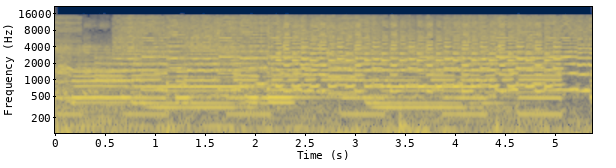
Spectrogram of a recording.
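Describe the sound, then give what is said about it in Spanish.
Car horns honk continuously, several overlapping steady tones blaring loudly at once for the whole stretch, with no talking. “No existe ningún equipo de radio que le dé paso a la DGT con esos claxons de los coches.”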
